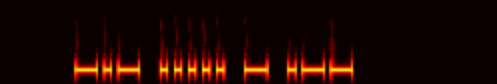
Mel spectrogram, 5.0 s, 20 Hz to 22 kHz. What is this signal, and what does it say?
Morse code, heard as a keyed tone, about 17 wpm, 700 Hz. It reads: K5TW
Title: USA Call Signs - 4 Characters - Repeated 3x - 17wpm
